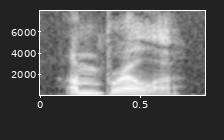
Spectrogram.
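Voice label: "umbrella", American English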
